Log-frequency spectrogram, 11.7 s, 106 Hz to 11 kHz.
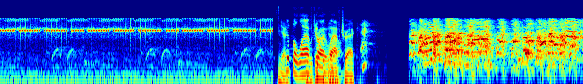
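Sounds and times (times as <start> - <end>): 
crickets chirping added as a sound effect: 0.0 - 5.6
speech: 5.6 - 7.3
laughter: 5.6 - 7.4, 8.2 - 11.6.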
